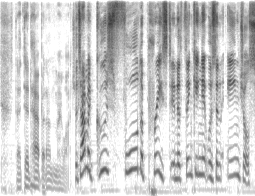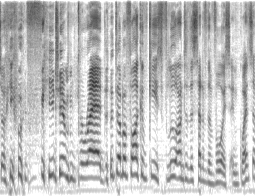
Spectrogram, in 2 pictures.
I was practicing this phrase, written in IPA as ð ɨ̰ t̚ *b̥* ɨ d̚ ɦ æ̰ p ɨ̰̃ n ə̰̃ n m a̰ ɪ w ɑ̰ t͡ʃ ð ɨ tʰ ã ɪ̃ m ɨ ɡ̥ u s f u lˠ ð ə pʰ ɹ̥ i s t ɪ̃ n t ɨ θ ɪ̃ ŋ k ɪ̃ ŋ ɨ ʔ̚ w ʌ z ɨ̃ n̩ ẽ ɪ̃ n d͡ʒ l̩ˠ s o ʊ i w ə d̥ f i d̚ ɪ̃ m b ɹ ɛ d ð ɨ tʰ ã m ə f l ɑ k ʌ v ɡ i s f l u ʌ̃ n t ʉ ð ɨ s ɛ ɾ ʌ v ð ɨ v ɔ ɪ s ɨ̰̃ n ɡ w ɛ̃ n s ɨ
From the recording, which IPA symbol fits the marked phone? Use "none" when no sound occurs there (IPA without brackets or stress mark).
d̥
